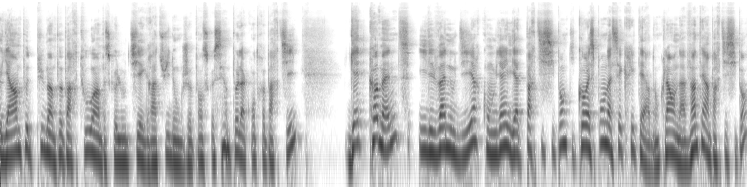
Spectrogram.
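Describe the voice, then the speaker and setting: Playful French-speaking man vlogging. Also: medium pitch. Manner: playful, self-mocking, hesitant with frequent fillers. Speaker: photographer running a giveaway. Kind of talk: casual vlog, joking.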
